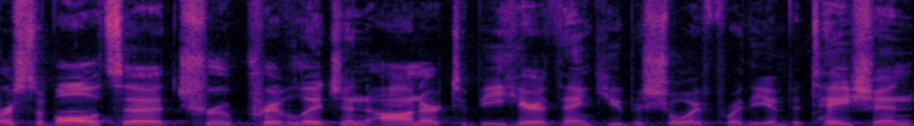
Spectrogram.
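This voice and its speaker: Using an ordinary speaking voice, a man with an American accent talks at a fairly quick pace and fairly low pitch with fairly even intonation, on a very clean recording with a silent background. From US Midwest, Chicago. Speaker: conference panelist. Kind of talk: panel discussion. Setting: stage with audience.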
